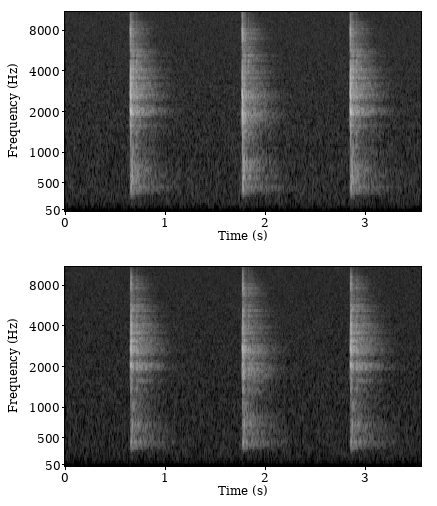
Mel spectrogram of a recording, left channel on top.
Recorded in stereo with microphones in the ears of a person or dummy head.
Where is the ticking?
30° left (ahead or behind), 0.7 m.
